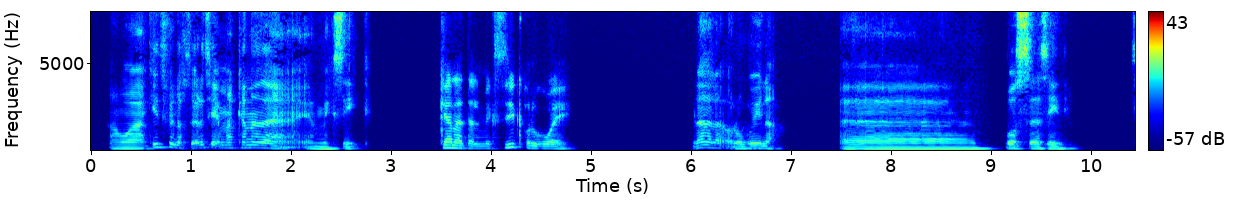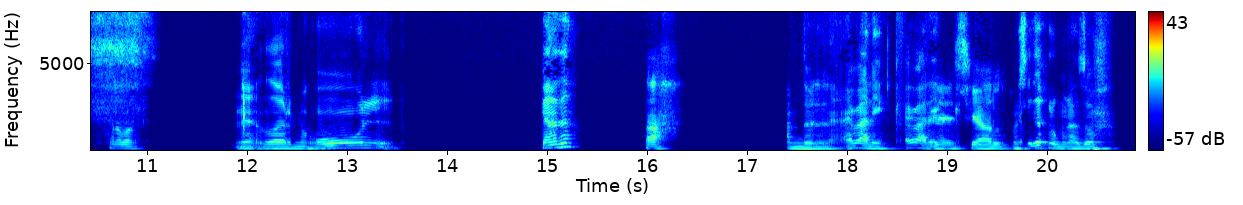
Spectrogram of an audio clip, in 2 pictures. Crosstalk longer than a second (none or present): none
